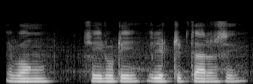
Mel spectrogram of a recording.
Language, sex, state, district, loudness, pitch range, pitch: Bengali, male, West Bengal, Alipurduar, -17 LUFS, 140-145 Hz, 140 Hz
